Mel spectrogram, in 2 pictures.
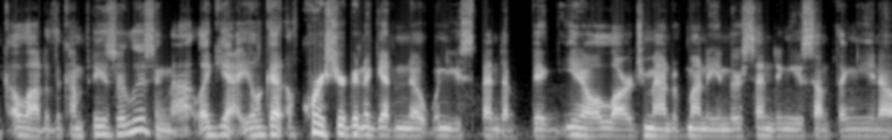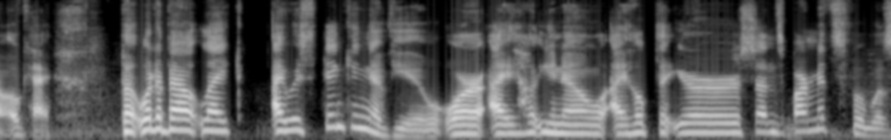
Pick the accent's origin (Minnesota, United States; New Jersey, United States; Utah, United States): New Jersey, United States; Northern; I grew up in Northern New Jersey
